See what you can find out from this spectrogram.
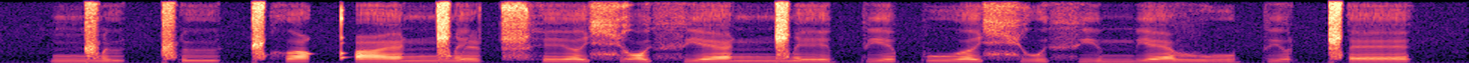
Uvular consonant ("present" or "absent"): present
